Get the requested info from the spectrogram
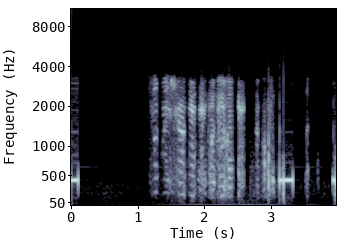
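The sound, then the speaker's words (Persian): A steady electronic phone-line tone beeps briefly at the start as a listener's call connects to Radio Azadi's call-in program Velayat be Velayat amid telephone network problems, then a voice talks with narrowband telephone quality, and the same flat tone returns for a moment near the end. “فکر میکنم امروز مشکلات در شبکه‌های تلفنی هست.”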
